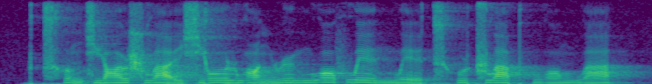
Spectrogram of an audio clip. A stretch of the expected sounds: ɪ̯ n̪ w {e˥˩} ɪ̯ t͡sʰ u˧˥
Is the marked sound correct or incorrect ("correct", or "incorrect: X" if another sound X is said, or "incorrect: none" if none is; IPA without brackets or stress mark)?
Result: incorrect: ḛ˨˩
